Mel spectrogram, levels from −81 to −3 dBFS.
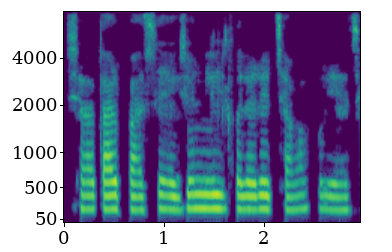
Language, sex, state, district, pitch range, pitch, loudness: Bengali, female, West Bengal, Dakshin Dinajpur, 185-200 Hz, 190 Hz, -19 LUFS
